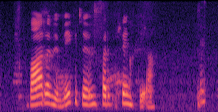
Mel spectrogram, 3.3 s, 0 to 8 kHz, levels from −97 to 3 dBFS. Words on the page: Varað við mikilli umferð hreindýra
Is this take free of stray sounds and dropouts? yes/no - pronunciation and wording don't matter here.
no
